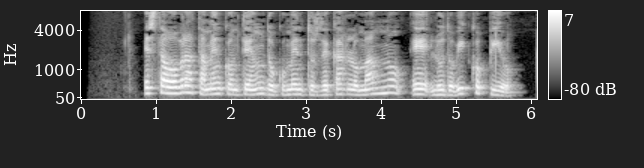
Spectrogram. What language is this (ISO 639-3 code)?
glg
